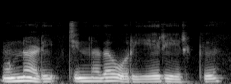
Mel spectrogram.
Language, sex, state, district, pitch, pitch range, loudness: Tamil, male, Tamil Nadu, Nilgiris, 135 Hz, 130-150 Hz, -13 LUFS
